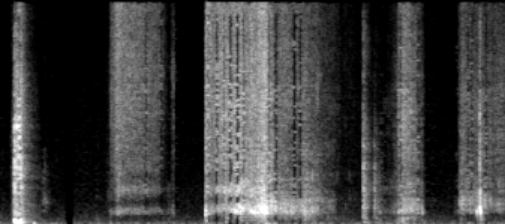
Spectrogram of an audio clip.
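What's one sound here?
A hand presses into crunchy bead-filled slime, crackling.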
